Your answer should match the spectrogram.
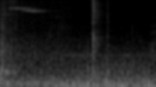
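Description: Quiet room tone with a faint low rumble, broken by a single short click about a second in.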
